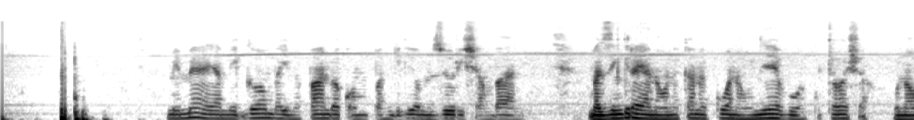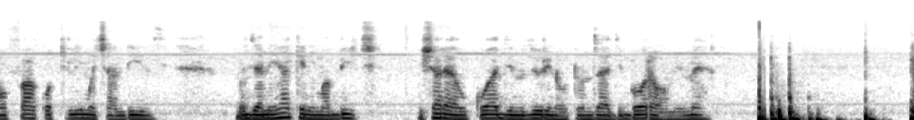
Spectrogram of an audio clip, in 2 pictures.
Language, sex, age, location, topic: Swahili, male, 25-35, Nakuru, agriculture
